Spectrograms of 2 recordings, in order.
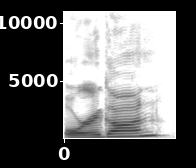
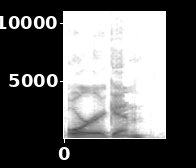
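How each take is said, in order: First: It is said the out-of-state way. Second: It is said the in-state way. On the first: This is how people elsewhere in the country say it. The speaker calls it wrong. "everywhere else in the country they pronounce it Oregon" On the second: This is how people from the state say it. The speaker calls it right. "If you're in Oregon, everybody pronounces it Oregon"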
